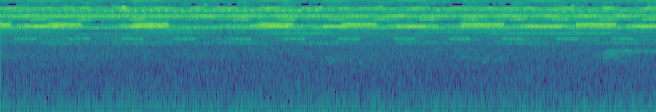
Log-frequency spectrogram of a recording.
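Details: Crickets chirping in a peaceful park as evening unfolds. Several high, steady trilling voices overlap, with a lower pulsed chirp repeating about once a second. A faint rising tone appears near the end.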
